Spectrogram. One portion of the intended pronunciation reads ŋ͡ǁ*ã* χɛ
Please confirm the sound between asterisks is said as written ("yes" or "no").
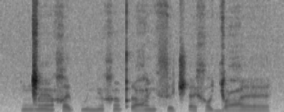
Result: no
